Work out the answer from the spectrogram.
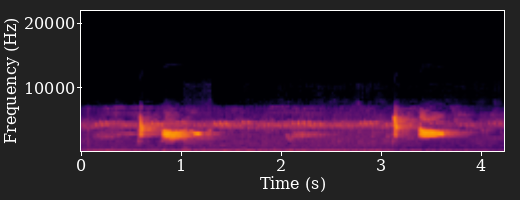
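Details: A Scarlet Tanager gives two husky chip-burr calls about two and a half seconds apart, each a sharp chip sliding into a burry note, the call given especially when a little upset; faint steady hiss.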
